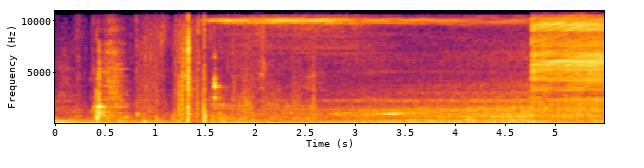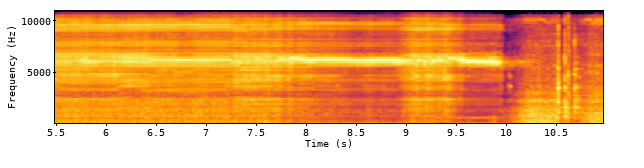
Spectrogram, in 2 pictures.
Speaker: Hear that squeak? Starting to get thin.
